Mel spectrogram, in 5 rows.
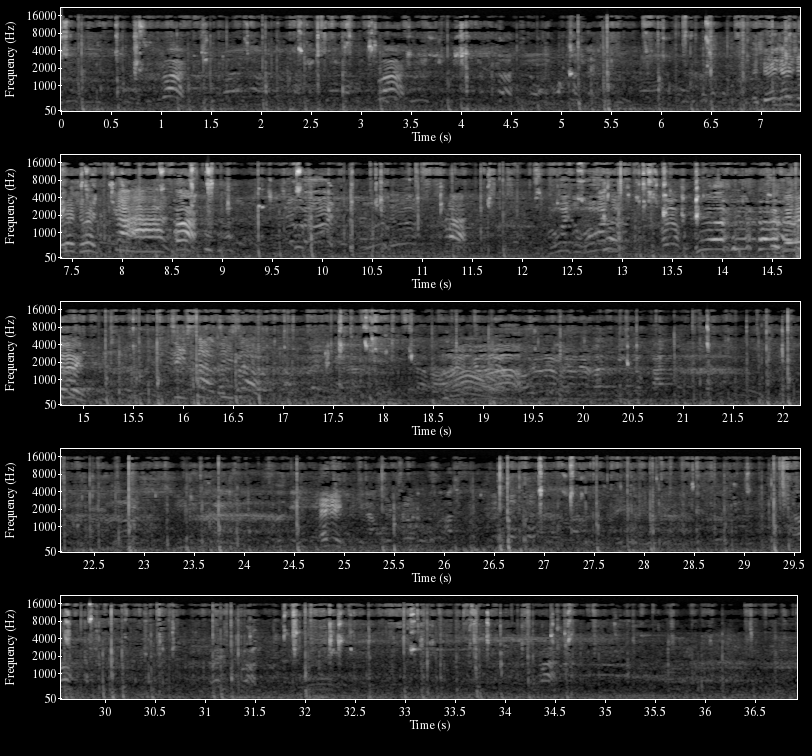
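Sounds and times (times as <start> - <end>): basketball bouncing on hard court: 0.1 - 3.2, 3.8 - 13.8, 14.5 - 19.2, 20.3 - 24.1, 26.2 - 34.6
players' voices: 0.1 - 34.9.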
